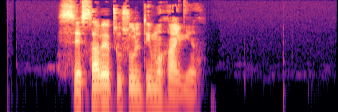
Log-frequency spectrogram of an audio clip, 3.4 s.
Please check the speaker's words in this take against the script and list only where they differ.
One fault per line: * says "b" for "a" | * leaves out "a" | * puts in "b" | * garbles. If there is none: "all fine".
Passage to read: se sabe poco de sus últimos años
* leaves out "poco de"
